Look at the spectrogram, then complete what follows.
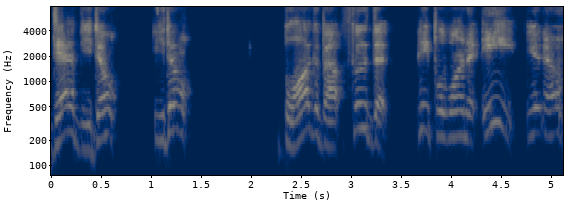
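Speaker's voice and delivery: put-on Southern American accent. Quoting an accountability partner: Southern accent. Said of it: "She has this great Southern accent".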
